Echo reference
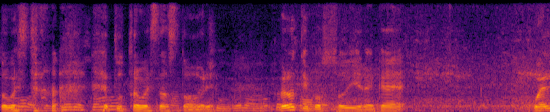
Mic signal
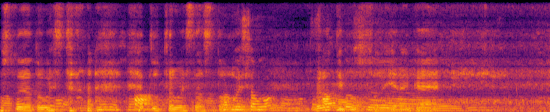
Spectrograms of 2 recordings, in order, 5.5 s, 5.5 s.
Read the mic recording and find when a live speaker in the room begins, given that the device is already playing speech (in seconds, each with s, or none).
1.3 s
